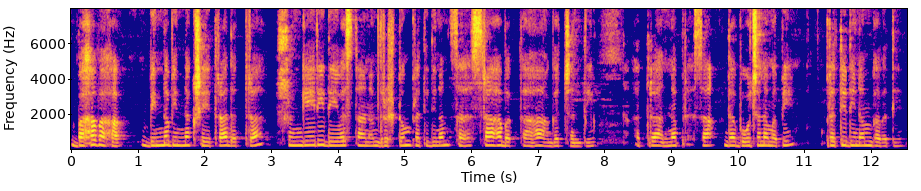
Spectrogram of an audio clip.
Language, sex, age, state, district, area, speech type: Sanskrit, female, 18-30, Karnataka, Uttara Kannada, rural, spontaneous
